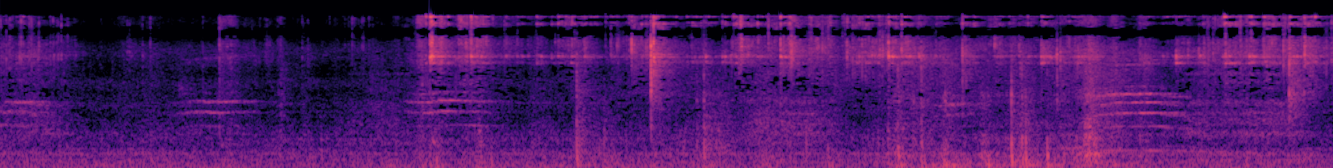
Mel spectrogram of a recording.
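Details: Rescued cat Miracle, grown lazy, just eating and sleeping; several rising and falling meows, some drawn out, mixed with clicks, rustling and knocking sounds against a low background rumble.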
